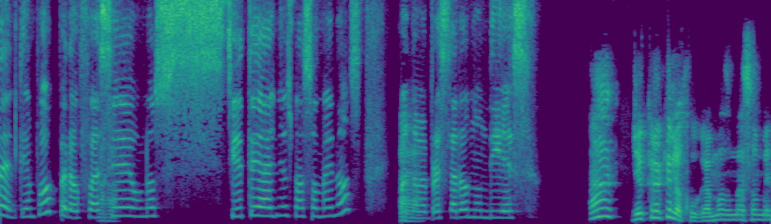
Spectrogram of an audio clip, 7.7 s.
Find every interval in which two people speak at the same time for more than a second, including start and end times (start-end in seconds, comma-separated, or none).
none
